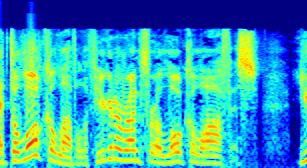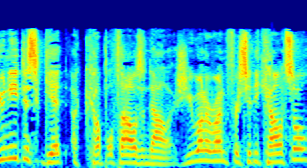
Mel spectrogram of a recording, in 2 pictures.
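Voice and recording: This man talks at a fast pace in a high, raspy voice with vocal fry, a fairly bright tone and lively intonation.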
